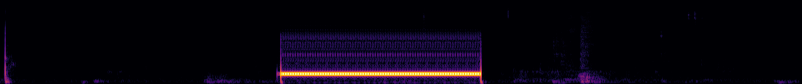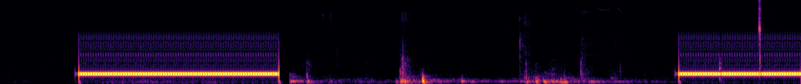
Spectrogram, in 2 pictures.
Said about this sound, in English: I can't believe I called three Arby's and none of them picked up. That's like always a guaranteed pickup.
